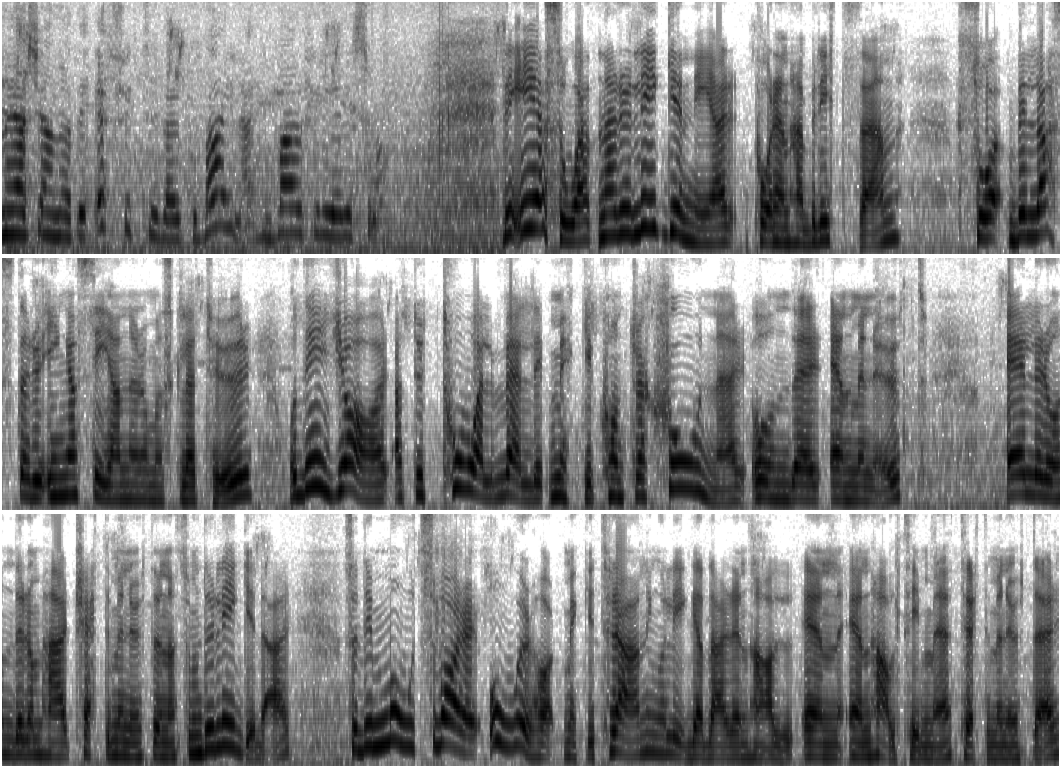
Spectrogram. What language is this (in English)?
Swedish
